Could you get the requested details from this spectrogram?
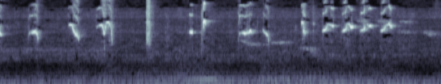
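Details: Dacok oriental magpie-robin in full, busy song, used to prompt young magpie-robins to sing: sweeping whistled slurs and sharp clicks, ending in a rapid run of rising chirps, with a low background hum.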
